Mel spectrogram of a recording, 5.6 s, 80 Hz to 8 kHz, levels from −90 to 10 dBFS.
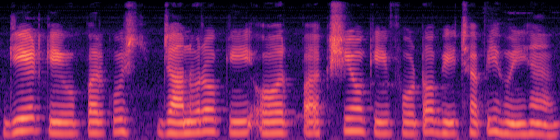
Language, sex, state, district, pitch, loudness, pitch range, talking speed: Hindi, female, Haryana, Jhajjar, 185 Hz, -19 LUFS, 180-205 Hz, 150 wpm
